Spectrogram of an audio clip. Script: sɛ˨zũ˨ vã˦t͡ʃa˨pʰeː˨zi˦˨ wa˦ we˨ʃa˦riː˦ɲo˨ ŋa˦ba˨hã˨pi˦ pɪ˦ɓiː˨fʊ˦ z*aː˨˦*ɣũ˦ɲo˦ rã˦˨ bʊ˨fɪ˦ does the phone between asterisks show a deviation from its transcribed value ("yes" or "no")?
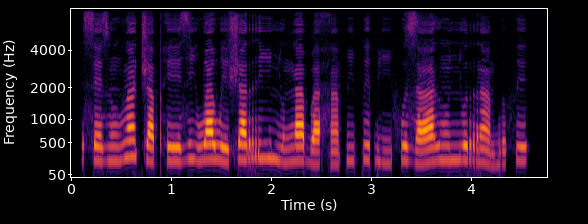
no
